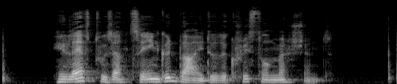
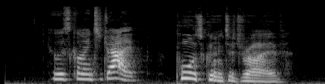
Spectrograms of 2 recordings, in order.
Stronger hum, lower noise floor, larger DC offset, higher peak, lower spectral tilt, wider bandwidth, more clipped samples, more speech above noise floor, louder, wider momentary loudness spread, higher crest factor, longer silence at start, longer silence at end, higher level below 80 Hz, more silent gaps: neither; first, -68 dBFS vs -50 dBFS; neither; about the same, -2 dBFS vs -2 dBFS; about the same, -5.5 dB/octave vs -5.5 dB/octave; about the same, 15.5 kHz vs 16 kHz; neither; first, 46 dB vs 30 dB; about the same, -22 LUFS vs -20 LUFS; first, 17 LU vs 12 LU; about the same, 22 dB vs 20 dB; second, 0.05 s vs 0.55 s; second, 0.05 s vs 0.4 s; about the same, -58 dBFS vs -54 dBFS; neither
